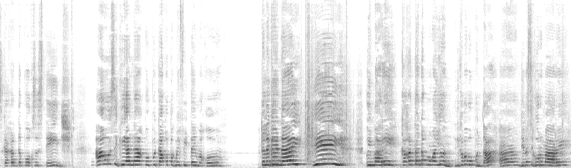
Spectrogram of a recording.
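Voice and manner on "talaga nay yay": excited. Acted. Child thrilled mother will come.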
